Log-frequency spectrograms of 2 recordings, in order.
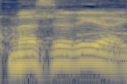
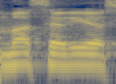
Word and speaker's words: Masseria: Masera Schiuma. – Masseria, genau, Masseria Schiuma. Masseria, ja.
